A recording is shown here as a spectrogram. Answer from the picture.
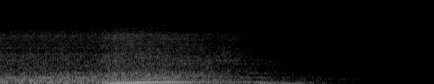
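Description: A car passing in the street, a low rumble that swells about a second in and then fades away.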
